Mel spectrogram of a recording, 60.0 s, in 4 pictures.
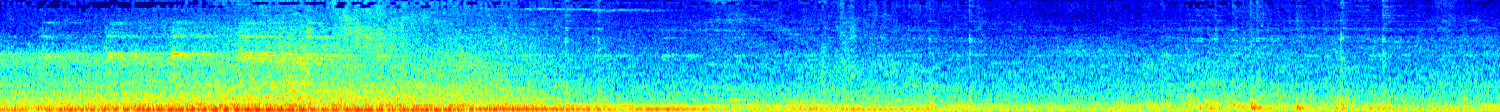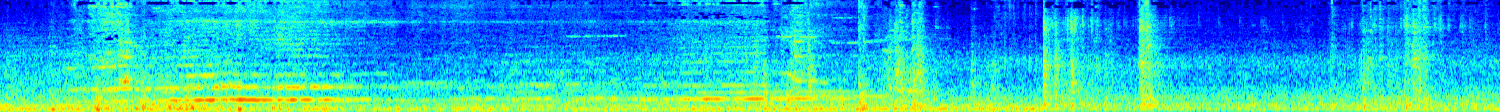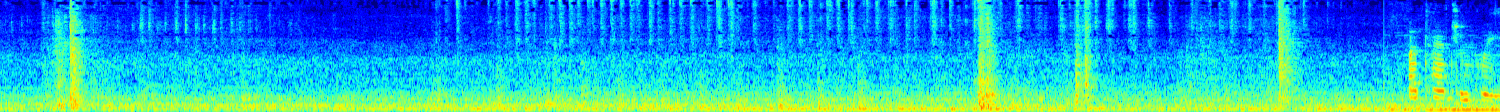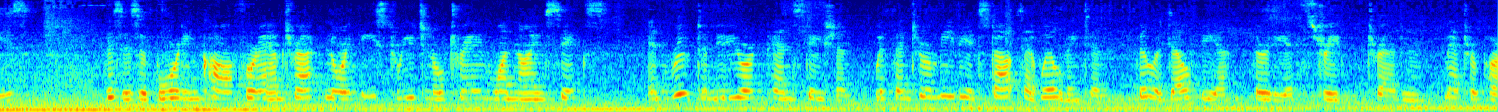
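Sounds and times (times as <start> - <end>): train rolling past: 0.0 - 46.6
train wheel clicks: 16.4 - 33.4, 34.3 - 43.6
metallic knocks and clanks: 34.4 - 43.4.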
